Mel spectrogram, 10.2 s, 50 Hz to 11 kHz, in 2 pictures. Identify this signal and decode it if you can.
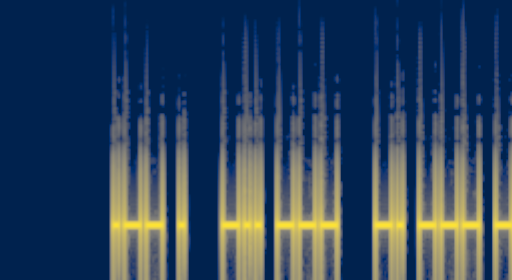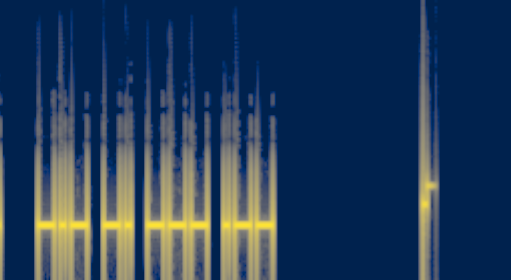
Morse code, heard as a keyed tone, about 22 wpm, 700 Hz. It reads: WE DO NOT KNOW
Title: Sets of 4 Words 22wpm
